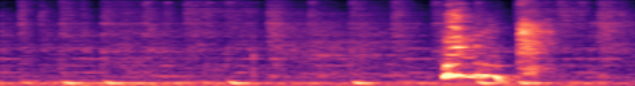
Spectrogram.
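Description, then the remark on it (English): A sharp sneeze bursts out, followed a moment later by a second, slightly softer one, over a low murmur of voices in the background. “Bless you. Thank you.”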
